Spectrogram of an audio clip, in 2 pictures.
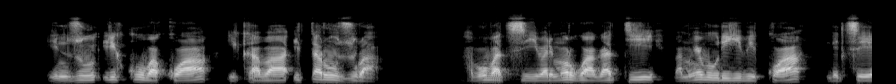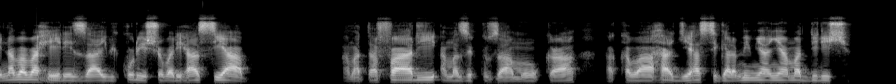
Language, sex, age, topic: Kinyarwanda, male, 36-49, finance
